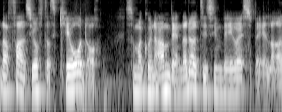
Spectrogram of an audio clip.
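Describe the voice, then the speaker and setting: This man's medium-pitched voice carries vocal fry and a monotone, flat intonation. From southern Sweden, Skåne (Sjöbo). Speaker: podcast co-host. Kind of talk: casual chat.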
